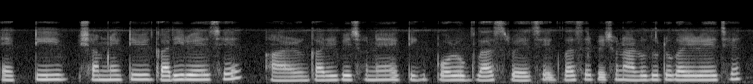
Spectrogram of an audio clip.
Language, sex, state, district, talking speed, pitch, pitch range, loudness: Bengali, female, Tripura, West Tripura, 145 wpm, 210 Hz, 205-220 Hz, -17 LUFS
